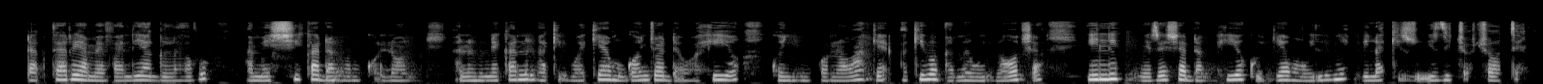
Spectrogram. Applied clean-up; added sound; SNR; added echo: neural mask model DeepFilterNet 3.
